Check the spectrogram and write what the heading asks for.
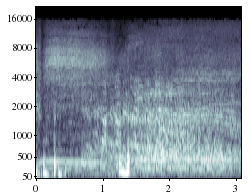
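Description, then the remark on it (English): A live audience hisses and boos together at news that Frito Lay's Doritos bags now hold fewer chips. It starts with a sharp, airy hiss that gives way to a steady mass of low, drawn-out boos and murmuring voices throughout. “Think about what it took for you guys to hiss and boo.”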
